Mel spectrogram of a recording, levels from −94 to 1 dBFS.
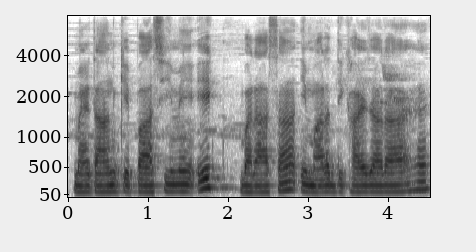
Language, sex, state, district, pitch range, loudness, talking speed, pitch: Hindi, male, Bihar, Patna, 100-120 Hz, -18 LUFS, 170 wpm, 105 Hz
